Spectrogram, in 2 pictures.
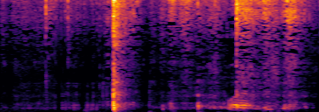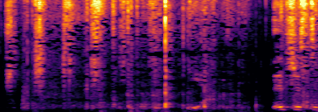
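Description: Empty cardboard shipping box being handled and turned over by hand: scrapes and rustles with several knocks, the sharpest about a second in.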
